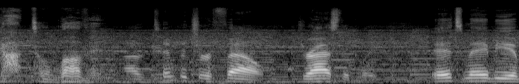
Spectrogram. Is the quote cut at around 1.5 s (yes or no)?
yes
